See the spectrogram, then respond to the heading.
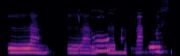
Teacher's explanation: tepi lidah secara bersamaan melebar bertemu dengan gusi atas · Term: huruf lam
